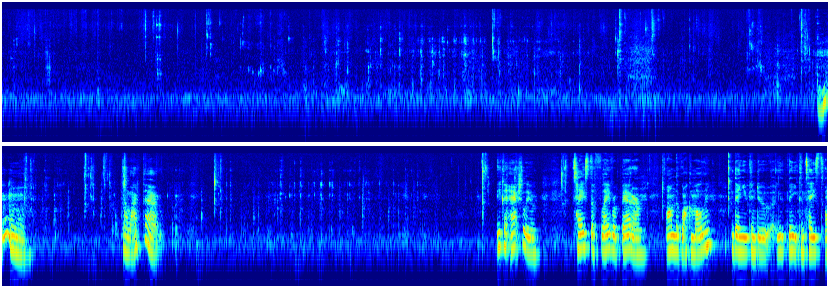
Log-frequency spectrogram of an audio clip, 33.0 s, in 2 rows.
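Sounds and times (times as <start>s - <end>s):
chewing crunchy food: 0.0s - 3.2s, 3.9s - 12.4s, 14.8s - 26.4s
person humming mmm: 16.3s - 17.2s.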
